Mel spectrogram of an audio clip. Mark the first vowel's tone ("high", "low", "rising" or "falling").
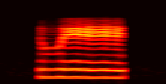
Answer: high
